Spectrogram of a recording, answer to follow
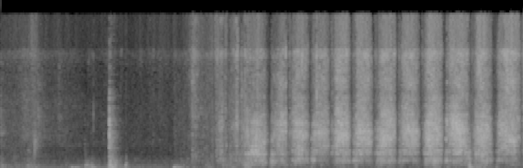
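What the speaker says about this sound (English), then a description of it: "I think I want some little sandpaper. Do it by hand, I think." Hand sanding with sandpaper while relocating a VHF radio on a Ranger Tug boat: a few scattered scuffs, then a fast, even run of close rasping back-and-forth strokes.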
